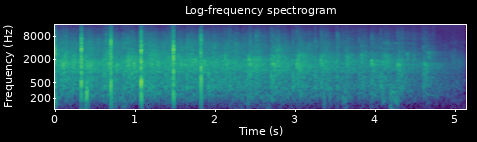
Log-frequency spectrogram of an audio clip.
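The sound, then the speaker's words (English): Audience applause after singers at a church service: a dense patter of clapping with several sharp, louder claps standing out early, then thinning gradually and fading away toward the end. “let's just give a round of applause to all these”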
